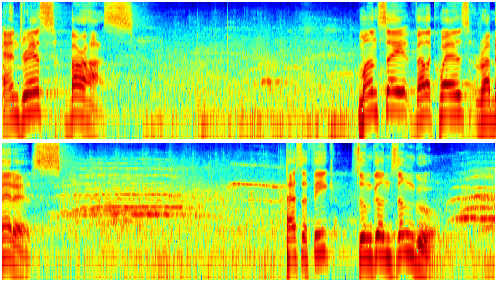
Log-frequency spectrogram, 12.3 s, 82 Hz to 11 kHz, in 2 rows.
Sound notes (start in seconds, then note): 2.4 applause; 6.8 applause, cheering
